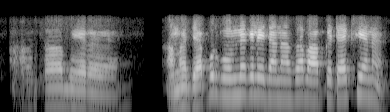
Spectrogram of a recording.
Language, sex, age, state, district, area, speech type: Hindi, male, 45-60, Rajasthan, Jodhpur, urban, conversation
